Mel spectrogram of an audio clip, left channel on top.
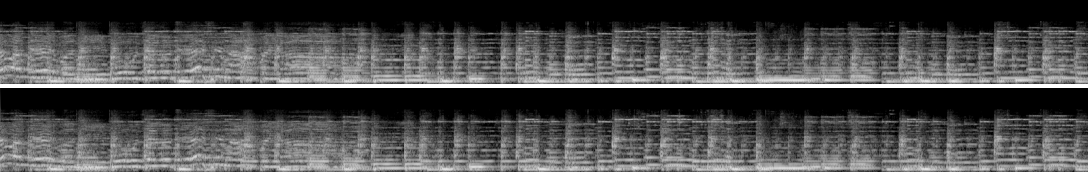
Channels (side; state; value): both; normal; correlation 0.79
